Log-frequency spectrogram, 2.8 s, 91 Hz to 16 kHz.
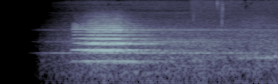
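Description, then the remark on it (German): A train horn sounds at a railway station, a sustained harmonic blast that swells quickly and then holds steady over the rumble of a train, with no one speaking. “Und als der Vater im Jänner 1940 den Koffer im Zug nach Österreich verstaut hatte, und die Mutter vom Zugfenster aus die winkenden Menschen am Bozner Bahnhof sah,”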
